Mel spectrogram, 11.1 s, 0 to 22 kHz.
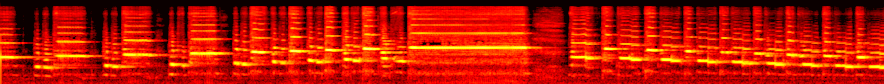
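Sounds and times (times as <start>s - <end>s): flute holding high note: 0.0s - 11.0s.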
